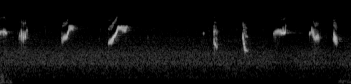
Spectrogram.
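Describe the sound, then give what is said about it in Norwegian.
A white-throated dipper, Norway's national bird, gives a series of about ten sharp, high-pitched chirps at an uneven pace over a steady rushing water-like hiss, with no voices present. “Du kan jo ta f.eks. sjølve nasjonalfuglen vår, eh, fosskall.”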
